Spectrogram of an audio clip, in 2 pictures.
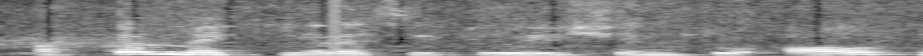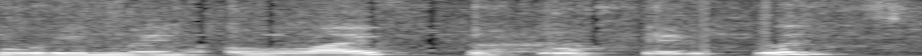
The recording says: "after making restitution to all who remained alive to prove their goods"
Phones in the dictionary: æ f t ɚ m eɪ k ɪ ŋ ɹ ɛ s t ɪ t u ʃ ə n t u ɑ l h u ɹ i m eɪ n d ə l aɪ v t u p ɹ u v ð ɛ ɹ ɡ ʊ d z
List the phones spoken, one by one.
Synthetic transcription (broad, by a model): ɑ f t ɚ m eɪ k ɪ ŋ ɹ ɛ s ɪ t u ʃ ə n t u ɑ l h u ɹ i m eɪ n ə l aɪ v t u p ɹ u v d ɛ ɹ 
